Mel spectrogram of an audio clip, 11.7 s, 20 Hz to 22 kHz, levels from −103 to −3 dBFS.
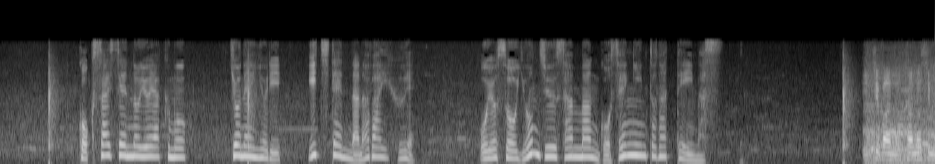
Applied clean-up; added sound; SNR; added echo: none; Tap; 12 dB; none.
